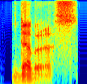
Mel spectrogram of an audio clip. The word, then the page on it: debus: British English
